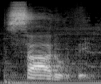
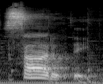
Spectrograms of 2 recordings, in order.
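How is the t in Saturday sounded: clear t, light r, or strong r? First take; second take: light r; light r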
